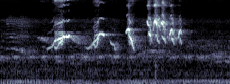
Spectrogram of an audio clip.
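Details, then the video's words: Long-tailed shrike singing a lure song rich in mimicked notes: three rising whistled slurs, then a quick burst of bright chattering twitters. "SUARA cendet gacor ATATCLETAT pancingan cendet agar bunyi emosi"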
